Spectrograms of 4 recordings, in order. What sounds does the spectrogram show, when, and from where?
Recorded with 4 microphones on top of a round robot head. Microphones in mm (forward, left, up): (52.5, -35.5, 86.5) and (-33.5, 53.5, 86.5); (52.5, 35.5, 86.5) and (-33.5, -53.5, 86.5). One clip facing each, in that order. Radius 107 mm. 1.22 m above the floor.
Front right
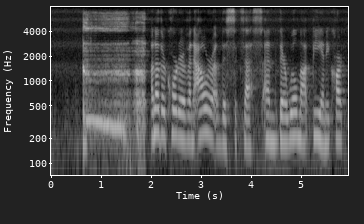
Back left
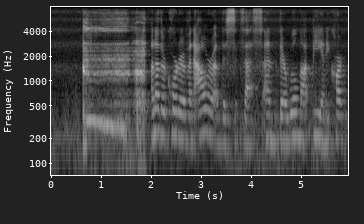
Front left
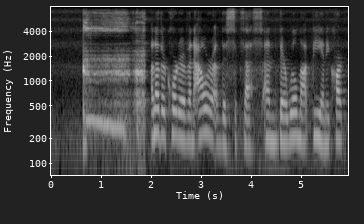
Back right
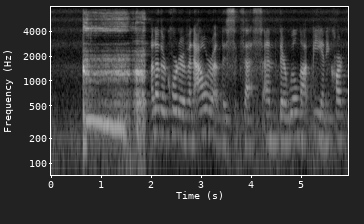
0.6 s breathing: 45° right, 0.6 m
2.0 s a woman speaking: 10° right, 0.8 m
